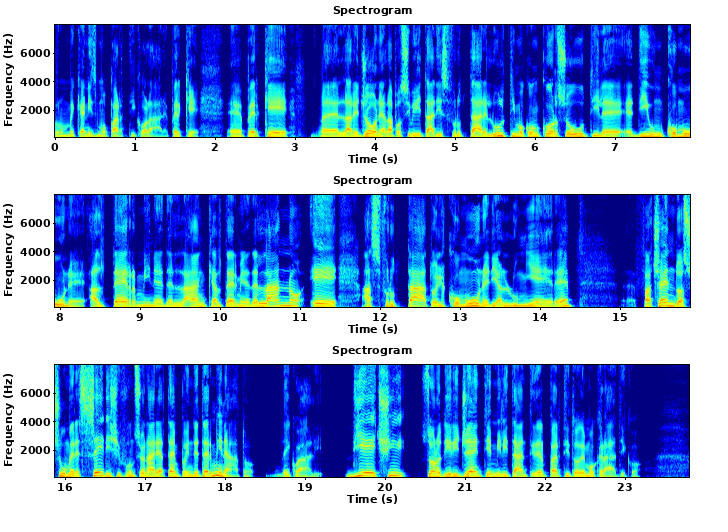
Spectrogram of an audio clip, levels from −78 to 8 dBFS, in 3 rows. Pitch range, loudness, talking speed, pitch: 105-160 Hz, -18 LUFS, 125 wpm, 125 Hz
